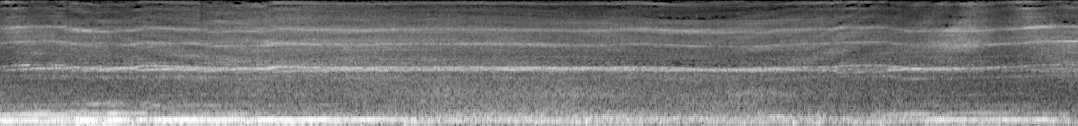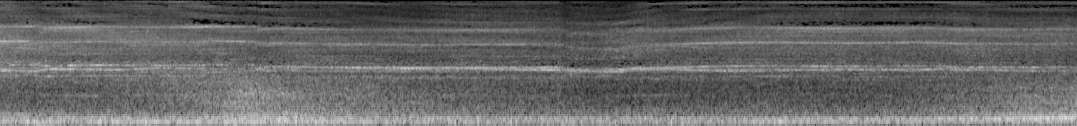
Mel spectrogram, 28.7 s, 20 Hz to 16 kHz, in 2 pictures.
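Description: Syma S033G radio-controlled toy helicopter in flight: a steady high whine from its electric motors over a low hum from the rotor blades. The hum is loudest during the first few seconds and again about twelve seconds in, and the sound eases off overall as the helicopter flies farther away.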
